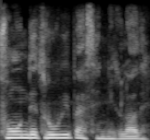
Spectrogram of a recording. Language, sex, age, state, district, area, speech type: Dogri, male, 18-30, Jammu and Kashmir, Udhampur, rural, spontaneous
